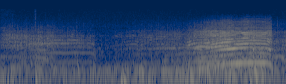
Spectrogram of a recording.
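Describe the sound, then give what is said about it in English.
A domesticated cow moos twice in long, drawn-out calls, the second louder and rising, with a faint buzzing of insects in the background. “This is the sound of another animal that man has tamed.”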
